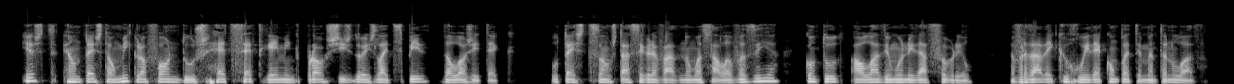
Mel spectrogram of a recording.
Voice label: logitech g pro x2 lightspeed mic test; pplware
